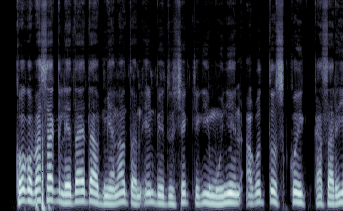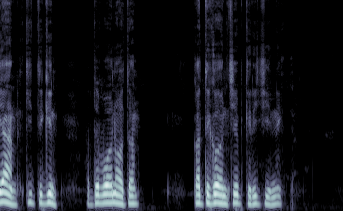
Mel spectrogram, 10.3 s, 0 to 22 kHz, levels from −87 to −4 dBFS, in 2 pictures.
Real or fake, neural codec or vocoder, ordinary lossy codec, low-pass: real; none; none; none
